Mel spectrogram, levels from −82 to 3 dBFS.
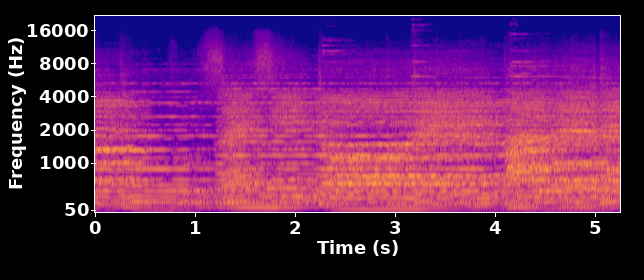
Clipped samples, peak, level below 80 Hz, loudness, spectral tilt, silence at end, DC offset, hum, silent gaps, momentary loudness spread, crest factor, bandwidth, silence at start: under 0.1%; -6 dBFS; -44 dBFS; -20 LUFS; -3.5 dB/octave; 0 s; under 0.1%; none; none; 7 LU; 14 dB; 19.5 kHz; 0 s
